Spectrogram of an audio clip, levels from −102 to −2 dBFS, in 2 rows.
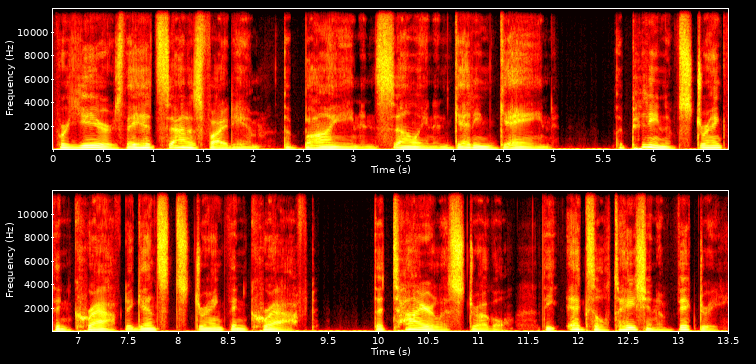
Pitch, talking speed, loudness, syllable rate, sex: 120 Hz, 135 wpm, -16 LUFS, 3.7 syllables/s, male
